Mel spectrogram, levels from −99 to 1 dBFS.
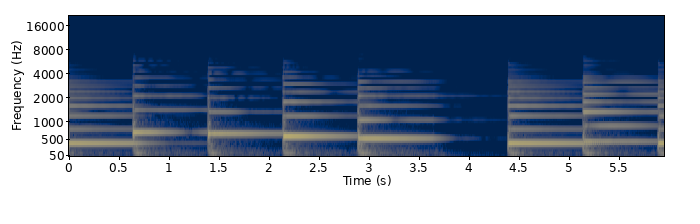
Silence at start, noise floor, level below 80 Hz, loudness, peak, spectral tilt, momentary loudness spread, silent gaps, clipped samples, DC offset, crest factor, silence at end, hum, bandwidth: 0 s; -84 dBFS; -72 dBFS; -37 LUFS; -24 dBFS; -4.5 dB/octave; 14 LU; none; under 0.1%; under 0.1%; 14 dB; 0 s; none; 5.4 kHz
